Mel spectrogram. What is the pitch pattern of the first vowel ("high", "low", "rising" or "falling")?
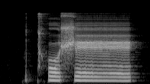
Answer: low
